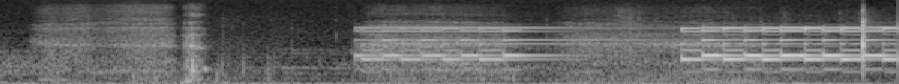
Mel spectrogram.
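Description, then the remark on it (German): A mobile phone rings with a bright electronic ringtone, two bursts of stacked tones, preceded by a short click and soft rustling, with no one speaking. The call is from Inspector Cotter. “Schon kurz darauf klingelte Peters Handy.”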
